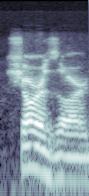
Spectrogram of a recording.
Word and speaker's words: Charizard: Charizard is how it's pronounced.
